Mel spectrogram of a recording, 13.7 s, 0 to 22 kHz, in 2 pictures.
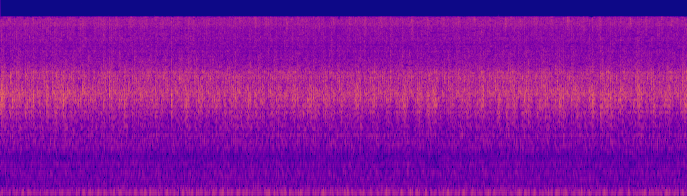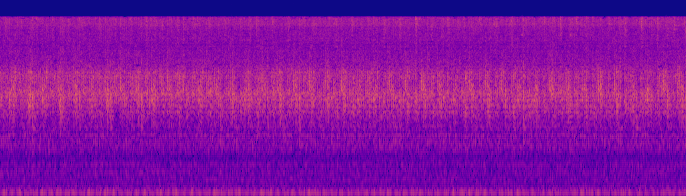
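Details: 2003 Dodge Ram 1500, 4.7 V8, cold start: a fast, loose knocking-ticking over the idle rumble that fades to a light tick once warm; loudest on the passenger side, where the owner suspects a broken exhaust manifold bolt, possibly lash adjusters or timing chain.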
